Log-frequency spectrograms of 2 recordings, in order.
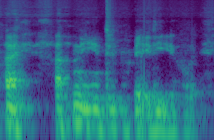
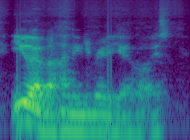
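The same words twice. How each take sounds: First: Laughing while repeating the compliment; amused chuckle through the words. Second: Said in the usual way. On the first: Real, not acted.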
